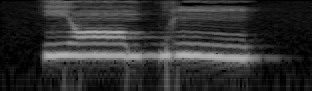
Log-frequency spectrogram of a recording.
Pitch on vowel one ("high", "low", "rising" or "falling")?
high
